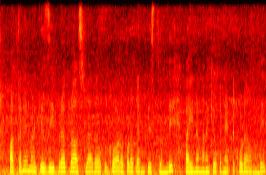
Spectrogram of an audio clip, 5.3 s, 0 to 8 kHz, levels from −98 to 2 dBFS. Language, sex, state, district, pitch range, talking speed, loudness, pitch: Telugu, female, Andhra Pradesh, Visakhapatnam, 180-195 Hz, 170 wpm, -26 LUFS, 185 Hz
